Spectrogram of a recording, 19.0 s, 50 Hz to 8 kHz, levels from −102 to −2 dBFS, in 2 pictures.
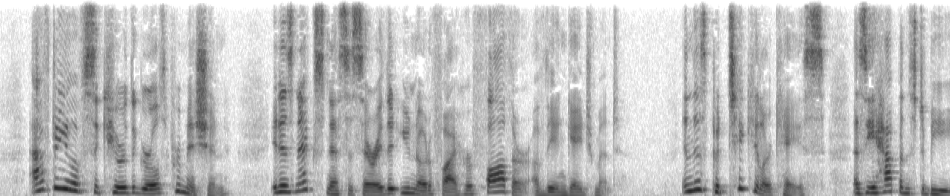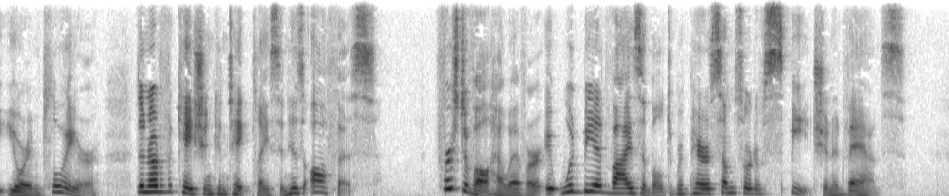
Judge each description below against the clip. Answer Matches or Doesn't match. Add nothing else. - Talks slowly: Doesn't match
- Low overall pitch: Doesn't match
